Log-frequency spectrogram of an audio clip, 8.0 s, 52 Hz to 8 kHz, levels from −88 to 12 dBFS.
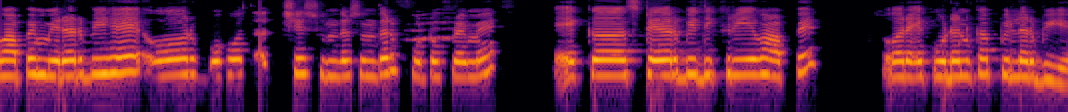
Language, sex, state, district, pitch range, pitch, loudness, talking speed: Hindi, female, Maharashtra, Nagpur, 260-290 Hz, 275 Hz, -13 LUFS, 210 wpm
